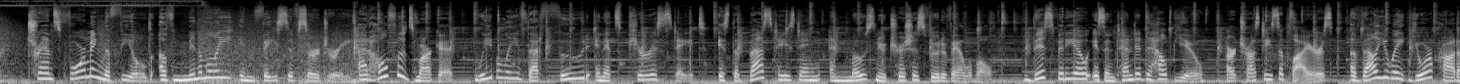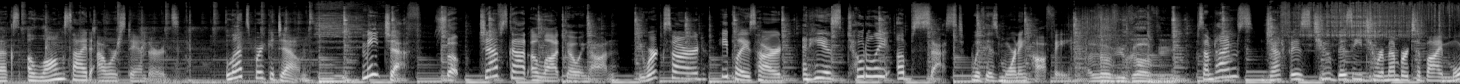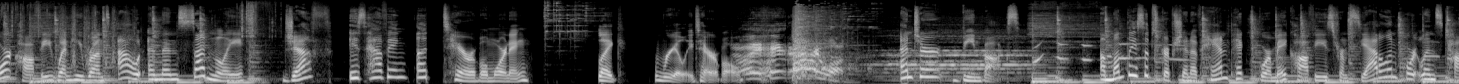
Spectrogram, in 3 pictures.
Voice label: Corporate, Female Voice Over

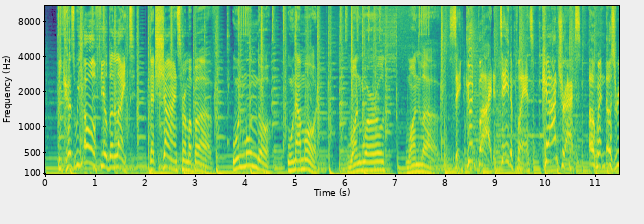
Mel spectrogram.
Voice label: Commercial, Voice Over

